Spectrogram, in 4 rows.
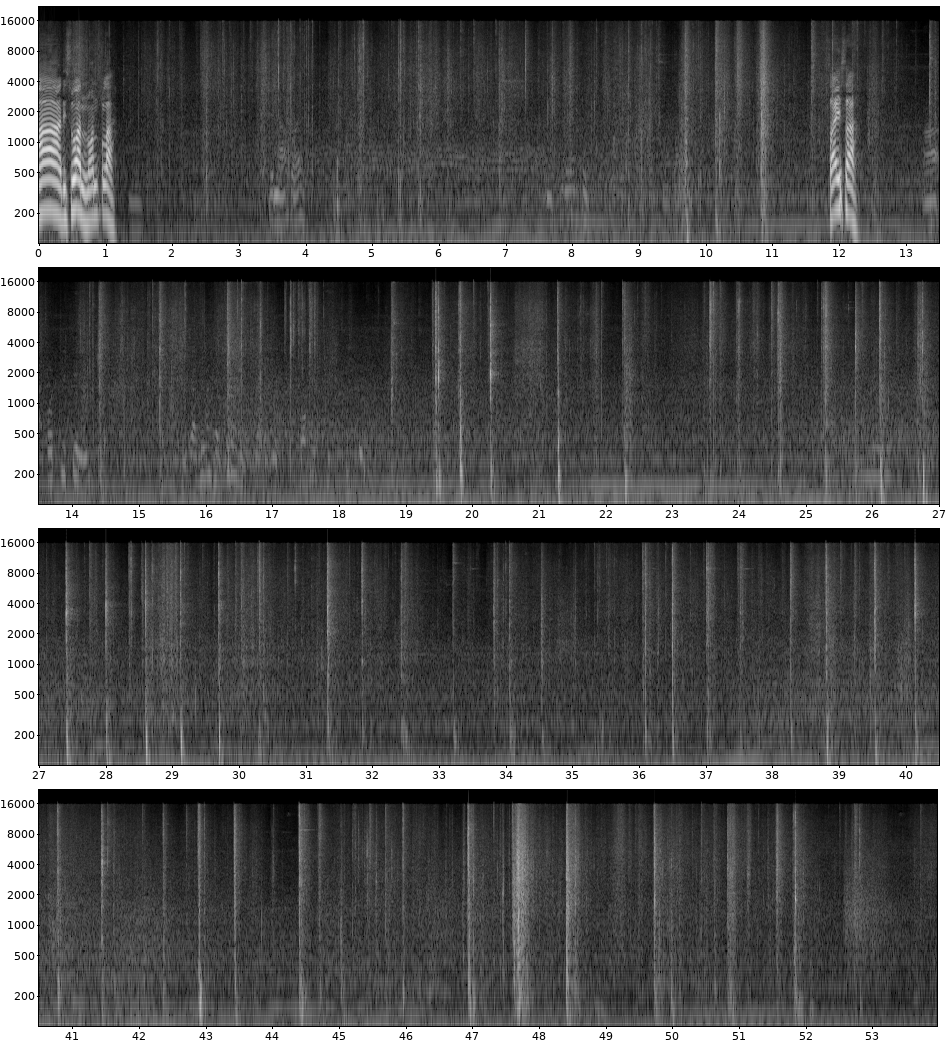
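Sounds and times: low steady hum: 0:00.0 - 0:53.9
sharp knocks and snaps: 0:01.7 - 0:17.8, 0:18.6 - 0:52.3.

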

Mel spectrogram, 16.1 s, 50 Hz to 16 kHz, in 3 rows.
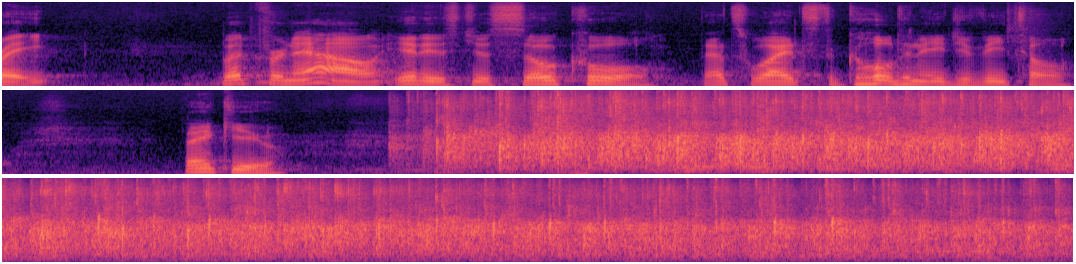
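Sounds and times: audience applauding: 0:07.3 - 0:16.0.

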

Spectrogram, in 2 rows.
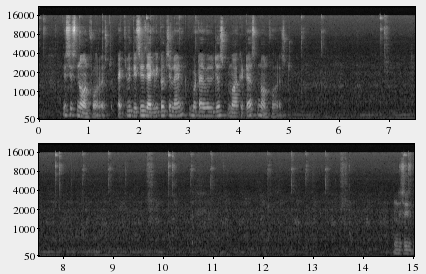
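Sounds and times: faint low hum: 0:00.0 - 0:15.0
computer mouse clicking: 0:05.0 - 0:05.8, 0:06.8 - 0:11.2, 0:12.0 - 0:13.8, 0:14.8 - 0:15.0.

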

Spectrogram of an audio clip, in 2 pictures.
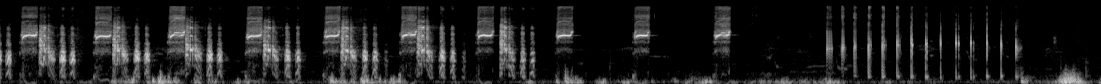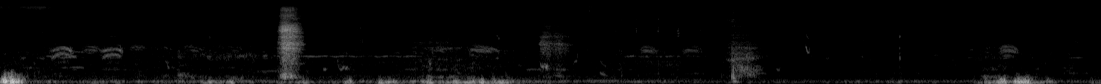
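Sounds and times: bird harsh repeated calls: 0:00.0 - 0:06.6, 0:08.2 - 0:10.6, 0:11.4 - 0:14.0.

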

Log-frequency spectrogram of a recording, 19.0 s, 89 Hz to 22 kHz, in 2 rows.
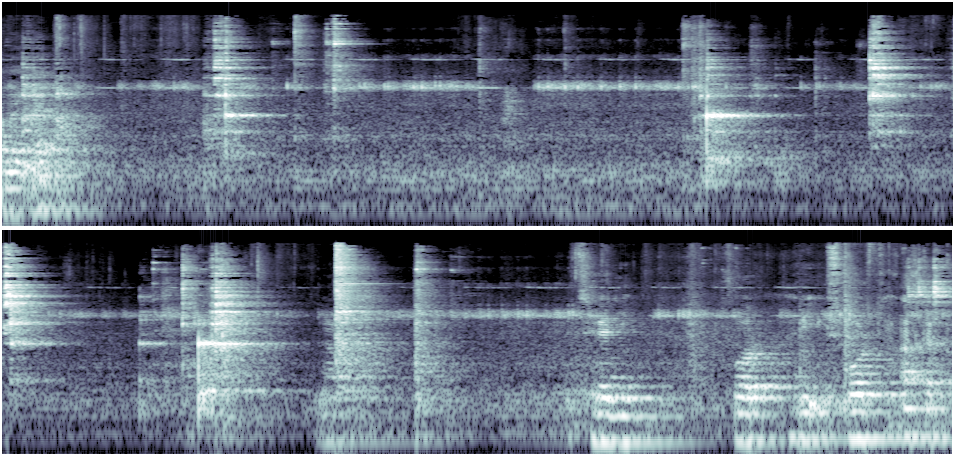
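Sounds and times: metal cover clinking and ringing: 0:08.6 - 0:10.1, 0:10.9 - 0:14.1, 0:18.4 - 0:19.0.

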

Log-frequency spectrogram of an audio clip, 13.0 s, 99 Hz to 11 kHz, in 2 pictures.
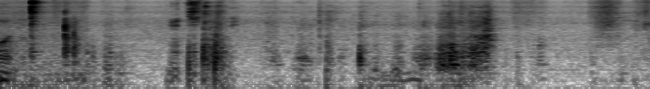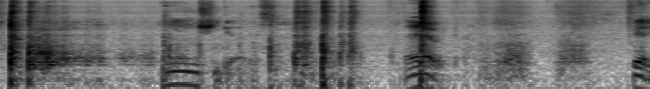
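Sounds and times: wood scraping and rubbing: 0:01.9 - 0:09.8, 0:11.2 - 0:12.5.

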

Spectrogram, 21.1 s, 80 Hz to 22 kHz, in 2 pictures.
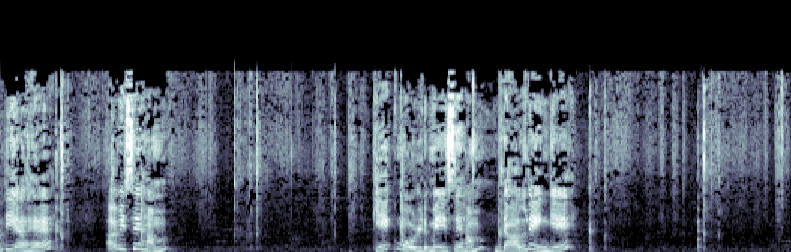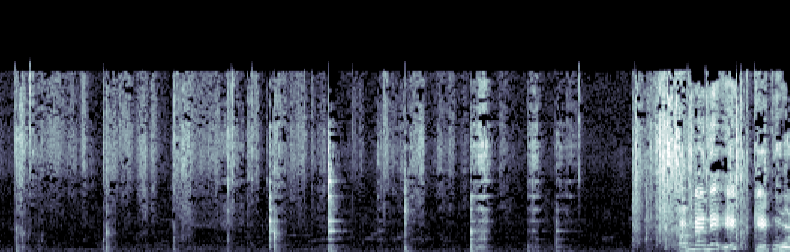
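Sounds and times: wooden spoon scraping glass bowl: 0:07.8 - 0:18.2.

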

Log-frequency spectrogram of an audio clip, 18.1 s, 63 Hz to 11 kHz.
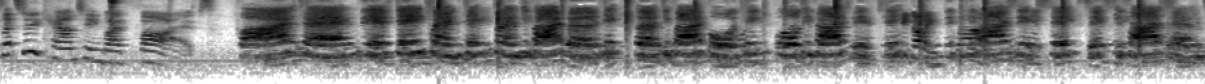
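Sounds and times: children chanting numbers: 0:03.6 - 0:18.0.

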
